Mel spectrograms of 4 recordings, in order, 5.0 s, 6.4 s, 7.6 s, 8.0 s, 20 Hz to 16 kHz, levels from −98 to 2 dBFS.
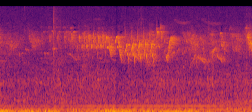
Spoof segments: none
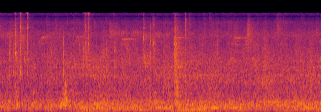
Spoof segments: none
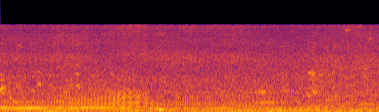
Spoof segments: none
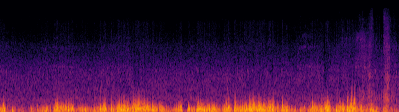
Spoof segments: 5.4-6.9

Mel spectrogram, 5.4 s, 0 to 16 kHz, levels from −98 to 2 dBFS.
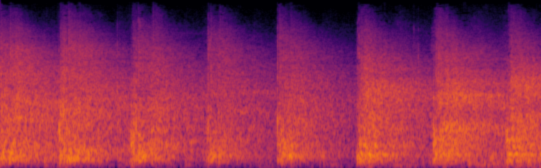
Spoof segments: none

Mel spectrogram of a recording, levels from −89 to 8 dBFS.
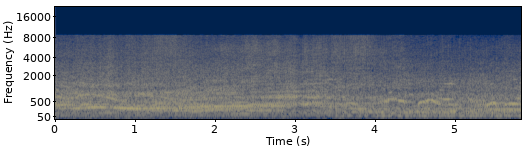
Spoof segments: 3.0-4.3

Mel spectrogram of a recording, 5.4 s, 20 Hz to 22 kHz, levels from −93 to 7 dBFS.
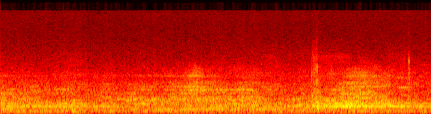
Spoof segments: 0.0-5.4

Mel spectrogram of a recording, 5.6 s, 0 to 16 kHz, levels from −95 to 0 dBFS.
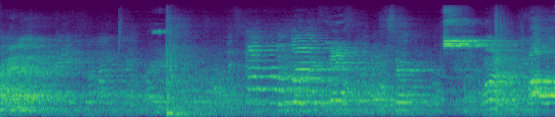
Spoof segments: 1.2-2.9; 3.8-4.8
